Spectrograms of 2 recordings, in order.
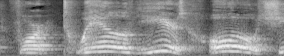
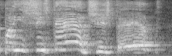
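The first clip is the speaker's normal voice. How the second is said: mildly indignant acted objection, pitched up then falling; angry protest; 7 semitones higher than usual. Mourners objecting to Jesus at the house, acted mild anger. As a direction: protest it as an annoyed mourner would. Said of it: "were quite angry and said".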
